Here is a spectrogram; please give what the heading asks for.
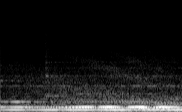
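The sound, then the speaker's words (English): A Range Rover's engine rumbles as it drives through a dusty, barren landscape of rolling hills, a steady low drone that swells slightly toward the end. “The Range Rover drives through the dusty, barren landscape with rolling hills.”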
